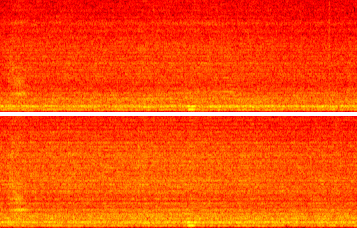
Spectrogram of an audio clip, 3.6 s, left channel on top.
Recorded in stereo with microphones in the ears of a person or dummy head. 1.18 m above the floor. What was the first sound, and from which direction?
An insect, 30° right (ahead or behind).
